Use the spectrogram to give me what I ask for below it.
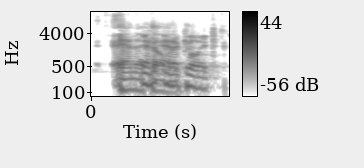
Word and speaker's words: anechoic: So they find this little mountain, which is like a, oh, I'm going to mispronounce it, anaeric chamber? – Anechoic. – Yeah, there you go. Thank you.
